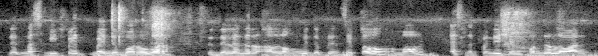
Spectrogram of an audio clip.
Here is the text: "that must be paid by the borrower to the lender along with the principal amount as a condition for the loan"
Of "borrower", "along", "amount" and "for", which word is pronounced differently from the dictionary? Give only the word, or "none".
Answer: none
